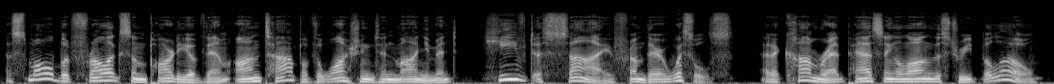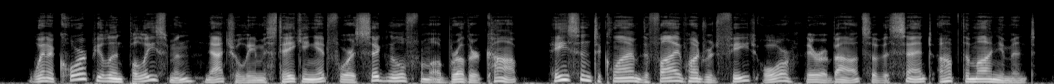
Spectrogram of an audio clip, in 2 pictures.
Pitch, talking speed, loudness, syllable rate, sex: 130 Hz, 155 wpm, -17 LUFS, 4.6 syllables/s, male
